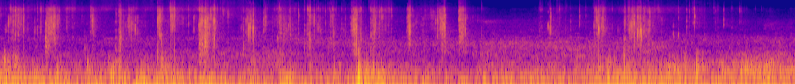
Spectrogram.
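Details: Steady crunching footsteps on a rough outdoor surface in Amagasaki, Japan, with crackling and a low rumble throughout and no bark or other animal voice.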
